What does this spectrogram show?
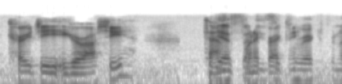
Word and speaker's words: Koji Igarashi: That comes from, I hope I'm pronouncing this right, Koji Igarashi.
